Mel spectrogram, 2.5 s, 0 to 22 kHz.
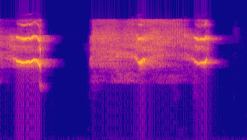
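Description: Felt-tip marker squeaking and scratching across flip-chart paper as the digits 6 and 0 are written: a short stroke, then a longer one starting about a second in.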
